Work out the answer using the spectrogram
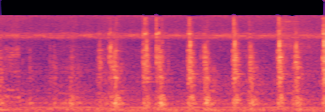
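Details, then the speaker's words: Lowered Toyota Vellfire, body rocked with a microphone at the front: hollow clunks, about two or three a second, from a leaking, loose, worn front stabilizer (absorber) link, attributed to lowering; fixed by replacing the link. "So kita detect kat sini ada free kita dapat detect memang ada bunyi kat bahagian depanlah. Bahagian depan di absorber link geng memang ada masalah dah."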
